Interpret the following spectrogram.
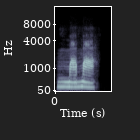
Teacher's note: logra decir mamá pero con un rango muy estrecho casi un monótono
